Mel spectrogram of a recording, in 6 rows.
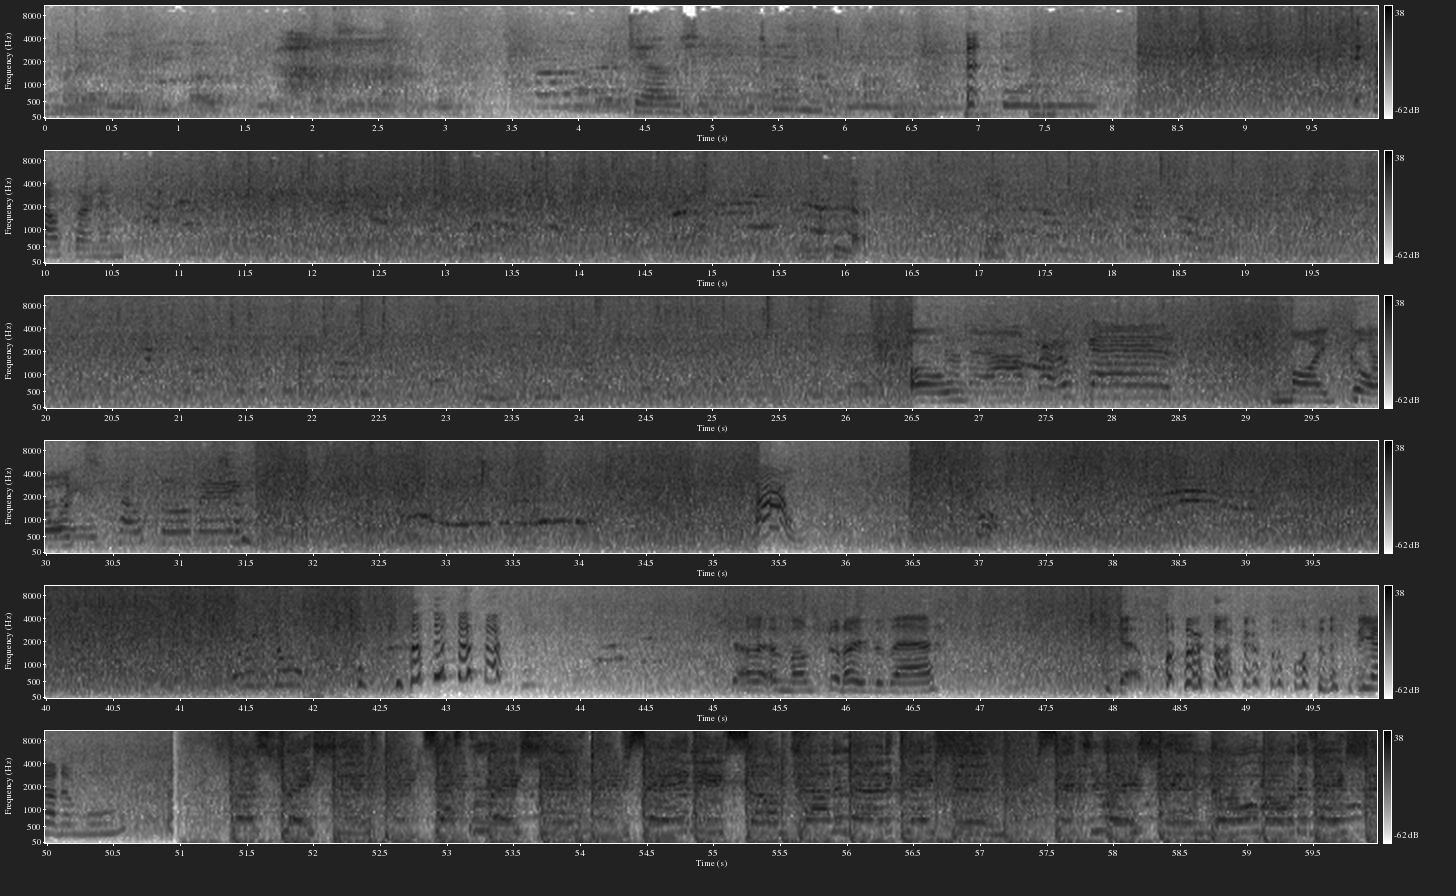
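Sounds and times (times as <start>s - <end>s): heavy rain and hail on pavement: 6.4s - 59.9s.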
